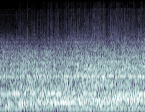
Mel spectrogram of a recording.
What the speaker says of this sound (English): a lone Nazi plane dives out of the sky, comes in very low, and unloads its bombs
